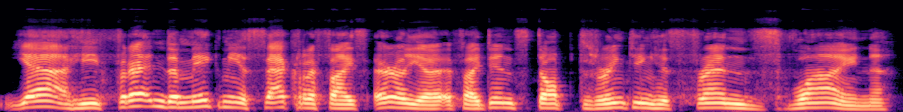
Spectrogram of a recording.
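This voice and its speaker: A man's voice: a little high, takes it slowly, a little mellow, clean tone, dry recording, muffled recording, pitched above the performer's own voice. A man voicing a cheeky, nervous changeling creature from another world in a whiny, questioning way for a story reading. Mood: complaining.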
